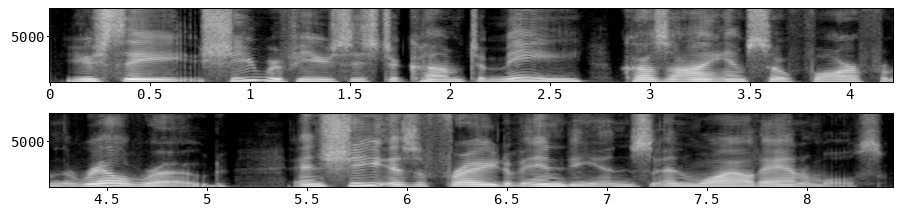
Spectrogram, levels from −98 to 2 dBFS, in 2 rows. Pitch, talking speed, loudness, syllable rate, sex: 195 Hz, 180 wpm, -19 LUFS, 4.3 syllables/s, female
